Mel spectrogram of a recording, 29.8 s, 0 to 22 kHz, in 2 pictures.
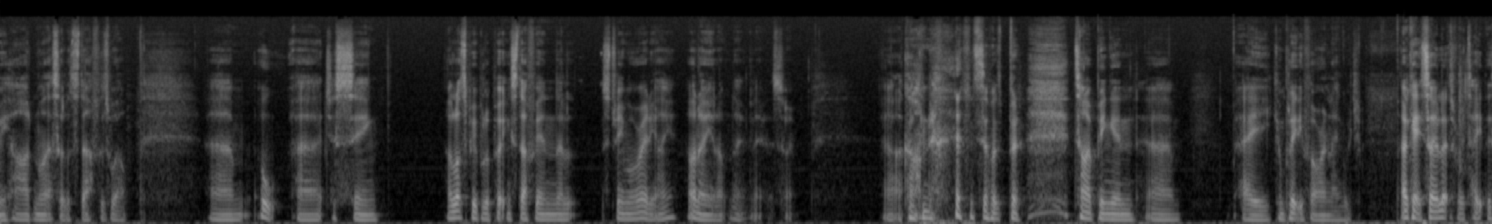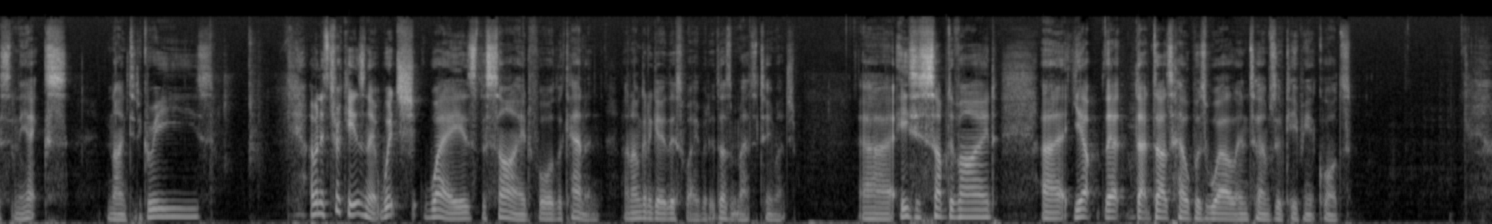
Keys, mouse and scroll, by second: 17.5-23.6 middle drag, 28.6-29.8 middle drag.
